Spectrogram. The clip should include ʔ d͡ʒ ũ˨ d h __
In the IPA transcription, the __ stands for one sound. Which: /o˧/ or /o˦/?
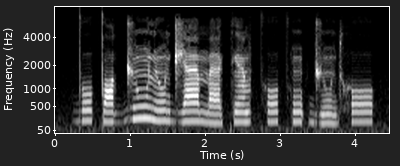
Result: o˦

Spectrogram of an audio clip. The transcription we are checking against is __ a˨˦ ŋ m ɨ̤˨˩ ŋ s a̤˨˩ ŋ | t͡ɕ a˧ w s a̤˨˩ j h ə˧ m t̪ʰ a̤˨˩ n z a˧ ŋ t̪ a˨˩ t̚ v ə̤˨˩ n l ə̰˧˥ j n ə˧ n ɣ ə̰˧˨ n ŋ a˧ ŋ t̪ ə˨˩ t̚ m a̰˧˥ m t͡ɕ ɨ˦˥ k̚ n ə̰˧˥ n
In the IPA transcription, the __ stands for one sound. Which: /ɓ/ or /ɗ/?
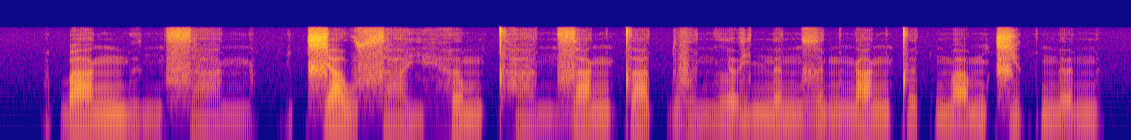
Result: ɓ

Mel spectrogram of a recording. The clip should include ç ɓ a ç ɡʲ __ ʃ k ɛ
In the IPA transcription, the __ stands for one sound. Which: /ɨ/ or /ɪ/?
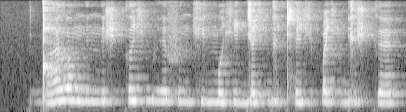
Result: ɨ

